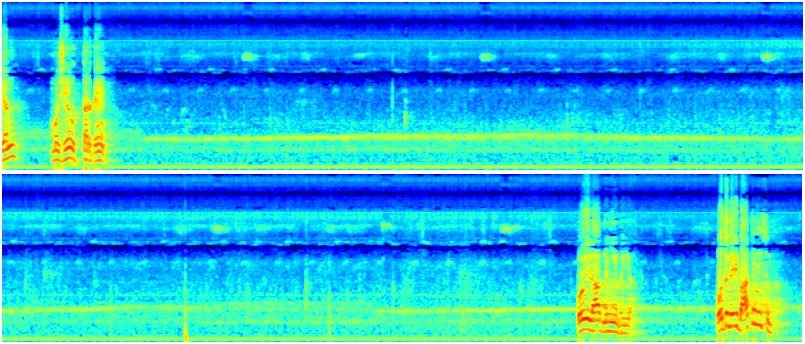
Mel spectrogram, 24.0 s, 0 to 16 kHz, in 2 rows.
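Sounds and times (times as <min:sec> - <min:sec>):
crickets chirping: 0:00.0 - 0:24.0
low steady drone: 0:00.0 - 0:24.0.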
